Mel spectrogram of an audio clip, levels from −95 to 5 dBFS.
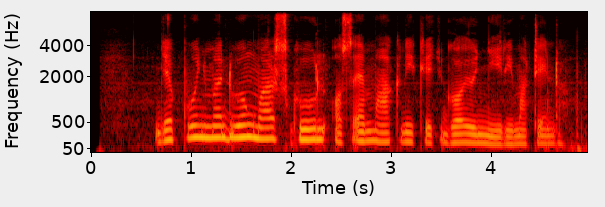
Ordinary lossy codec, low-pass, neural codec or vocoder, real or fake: none; none; none; real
